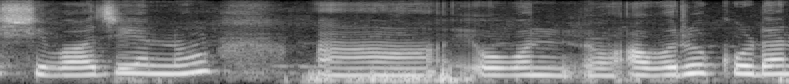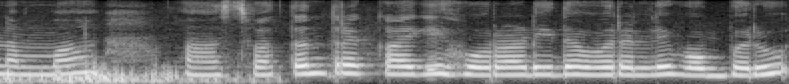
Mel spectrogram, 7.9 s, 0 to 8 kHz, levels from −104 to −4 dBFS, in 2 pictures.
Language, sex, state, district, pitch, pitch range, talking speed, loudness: Kannada, female, Karnataka, Belgaum, 235 Hz, 225-260 Hz, 60 wpm, -20 LUFS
